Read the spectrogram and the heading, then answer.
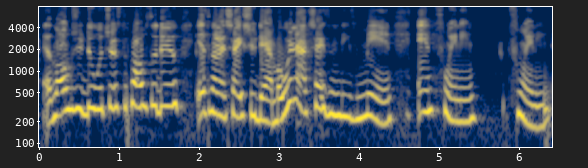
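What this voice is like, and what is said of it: Loud, passionate preaching delivery. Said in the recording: “I'm sorry that I'm yelling or I feel like I'm preaching, but I'm real passionate ... That's why I sound so passionate.”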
